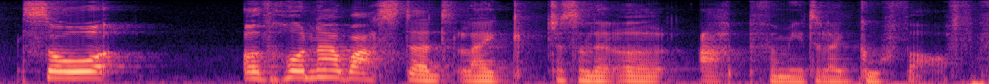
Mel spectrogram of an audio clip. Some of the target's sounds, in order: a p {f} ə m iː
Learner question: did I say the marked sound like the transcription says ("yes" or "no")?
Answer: yes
